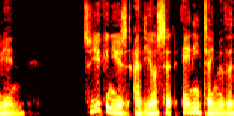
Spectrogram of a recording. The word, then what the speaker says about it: adiós: Goodbye in Spanish is adiós. Adiós. Adiós. Adiós. Try to get that soft D in there again. Think of the word the.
